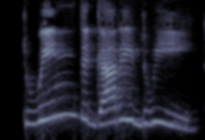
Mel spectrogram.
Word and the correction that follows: Dwi'n dy garu di: Did I say that right? – Dwi'n dy garu di. – Di. Dwi'n dy garu di.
